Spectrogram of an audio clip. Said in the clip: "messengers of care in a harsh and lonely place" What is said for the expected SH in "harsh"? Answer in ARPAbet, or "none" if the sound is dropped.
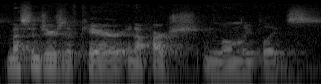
SH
